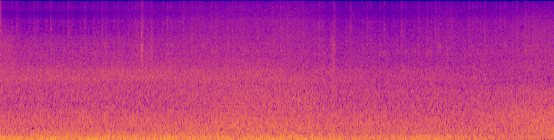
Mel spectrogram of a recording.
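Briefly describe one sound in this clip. Wind rushes steadily past a flying mount.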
